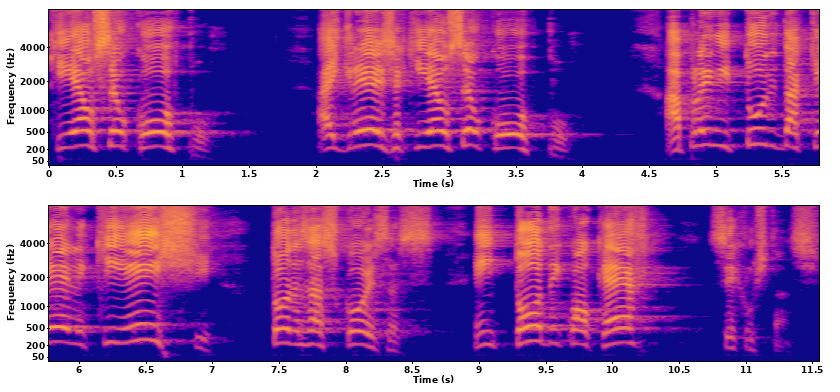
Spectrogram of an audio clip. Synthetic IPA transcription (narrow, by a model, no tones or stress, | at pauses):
kɪɛʊsewkoɾpʊ | ɐiɡɾeʒɐkɪɛʊsewkoɾpʊ̰ | ɐ̰plẽnit̪ud͡ʒɪd̪akelɪkɪẽʃɪ | t̪od̪ɐzɐskojzɐs | ẽj̃t̪od̪ɐɪkwawkɛɾ | siɾkũʃt̪ɐ̰̃siɐ̥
